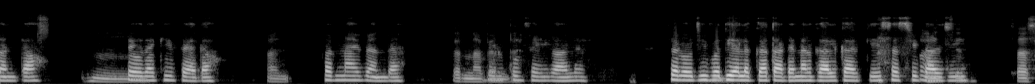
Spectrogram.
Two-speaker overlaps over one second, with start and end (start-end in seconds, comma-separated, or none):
none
